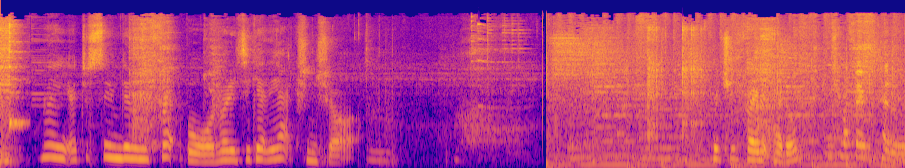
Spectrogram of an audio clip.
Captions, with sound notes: Mate, I just zoomed in on the fretboard. Ready to get the action shot. Oh. *Sighs* Which is your favourite pedal? Which is my favourite pedal?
